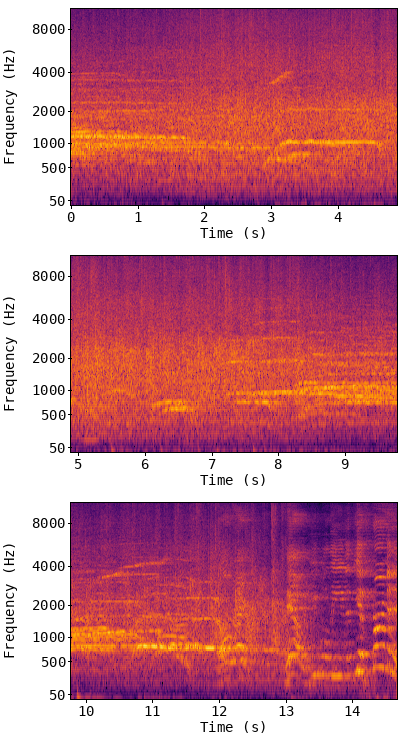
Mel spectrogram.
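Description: Audience applauding and cheering, with shouts and whoops among the clapping, as an applause-meter vote for the negative side of a debate; it dies away about two seconds before the end.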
